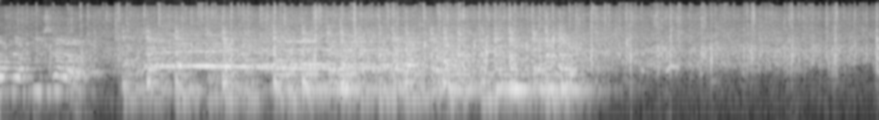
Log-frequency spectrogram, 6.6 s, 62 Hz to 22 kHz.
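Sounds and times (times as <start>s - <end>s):
audience applause: 0.0s - 6.5s
speech: 0.2s - 1.2s.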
